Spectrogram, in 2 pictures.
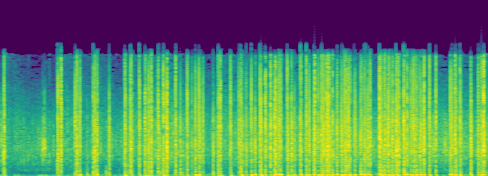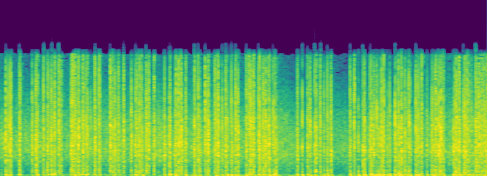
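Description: Fireworks grand finale: a continuous barrage of aerial shell bursts and crackling, many loud reports a second with no break. It is slightly thinner for the first half-second, then dense.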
